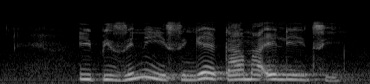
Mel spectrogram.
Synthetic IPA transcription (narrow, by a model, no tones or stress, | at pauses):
ib̥ʱizinisiŋɡʱɛɡ̥ʱamaʔeliːtʰi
